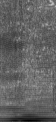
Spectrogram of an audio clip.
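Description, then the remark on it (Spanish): A bee buzzes in one steady, droning hum in stereo that swells a little louder midway, lasting under a second with no voices around it. “Este es el zumbido de la abeja de Andes Origen Miel, una cerveza con gustito a miel del monte.”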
